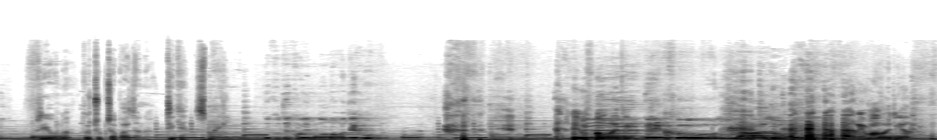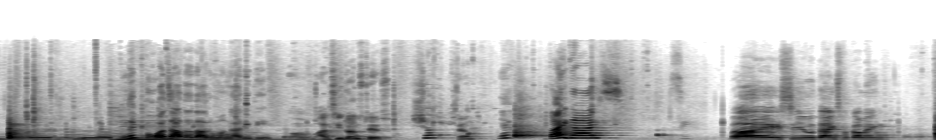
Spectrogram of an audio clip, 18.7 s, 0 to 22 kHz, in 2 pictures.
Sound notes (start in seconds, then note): 4.4 Veer laughing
